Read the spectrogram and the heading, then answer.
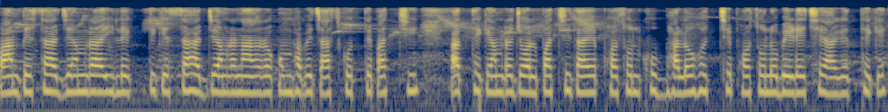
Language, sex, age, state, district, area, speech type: Bengali, female, 18-30, West Bengal, Paschim Medinipur, rural, spontaneous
